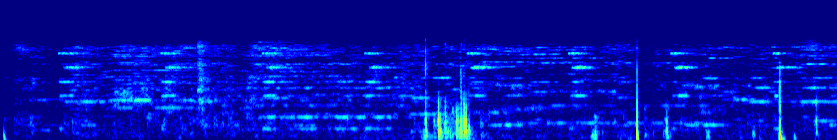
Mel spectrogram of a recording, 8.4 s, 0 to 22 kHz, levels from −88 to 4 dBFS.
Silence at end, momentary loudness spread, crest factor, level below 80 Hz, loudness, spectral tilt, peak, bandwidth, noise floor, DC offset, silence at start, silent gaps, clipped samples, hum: 0 s; 19 LU; 30 dB; -52 dBFS; -44 LUFS; -4.5 dB/octave; -14 dBFS; 7.2 kHz; -66 dBFS; under 0.1%; 0.15 s; none; under 0.1%; none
